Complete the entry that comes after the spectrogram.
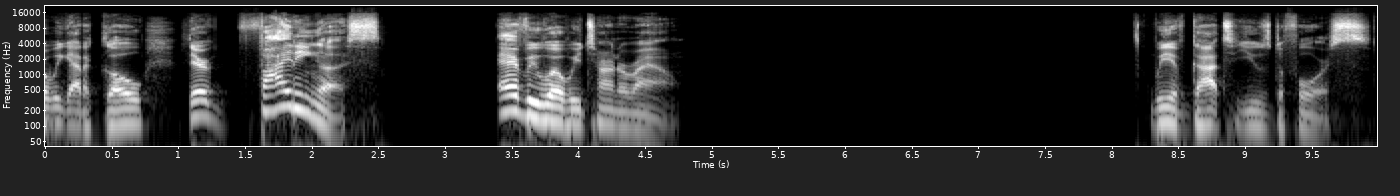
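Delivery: fiery street preacher, building loud; rally the people to fight back; rousing speech. Acted.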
